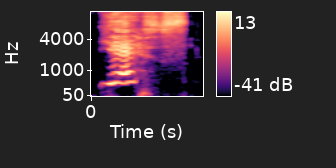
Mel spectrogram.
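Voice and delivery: high, squeezed through gritted teeth. A narrator's reading. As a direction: push it out through clenched teeth. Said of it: "she said between gritted teeth".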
